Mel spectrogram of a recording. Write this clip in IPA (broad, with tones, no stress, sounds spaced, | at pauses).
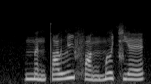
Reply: n̪ ə̰˨˩ n t̪ ɑ˦ ʊ̯ l i˥˨ f ɑ̰˨˩ ŋ m ɤ˥˨ t͡ɕ j ɛ˨˦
